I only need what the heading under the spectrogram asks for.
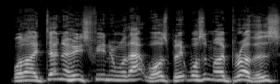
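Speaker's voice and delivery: very loud, high-pitched, carrying voice. Retelling what an aunt said at a funeral's end, in a very loud voice. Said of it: "she said in a very loud voice".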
